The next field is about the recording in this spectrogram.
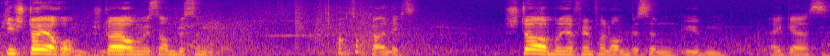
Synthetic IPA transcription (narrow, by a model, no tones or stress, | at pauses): ʔokʰeːʃtɔʏəʁʊŋʃtɔʏəʁʊŋɪstnɔχn̩bɪsçən | b̥ʁaχtd̥ɔχɡ̥aːɐnɪçs | ʃtɔʏəʁʊŋmʊsɪçaʊfjeːnfalnɔχnbɪsçənʔyːbm̩ | ʔɛɐɡɛs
